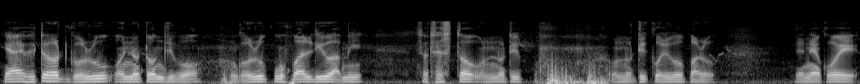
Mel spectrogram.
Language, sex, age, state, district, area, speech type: Assamese, male, 60+, Assam, Dhemaji, rural, spontaneous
